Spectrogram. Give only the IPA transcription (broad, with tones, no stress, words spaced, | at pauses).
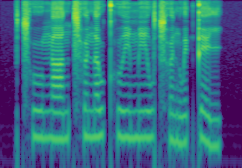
t͡sʰuː˨ŋaː˨˧nt͡sʰɵ˧n ɐ˥wkʷʰiː˨miː˨˧w t͡sʰɵ˨˩nwɪ˥k̚t̪e˨˩j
